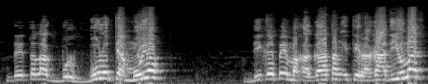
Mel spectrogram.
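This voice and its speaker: Irascible jealous radio drama husband, Ilocano accent, high-pitched, wildly swooping, blustering delivery. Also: male voice, sing-song, a little fast, fairly bright tone, exaggerated voice. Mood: scolding. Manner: blustering, scolding.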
